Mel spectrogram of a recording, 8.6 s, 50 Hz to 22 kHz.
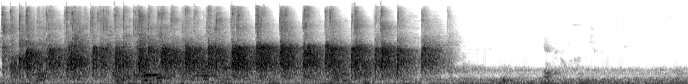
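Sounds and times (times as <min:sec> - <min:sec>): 
crowd clapping and applauding: 0:00.0 - 0:05.8.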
